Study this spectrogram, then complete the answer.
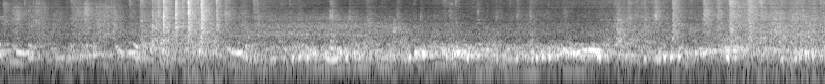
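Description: Young racing pigeons in a loft coo in a dense, continuous murmur, soft overlapping calls with occasional wing flutters and clatters, no talking.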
